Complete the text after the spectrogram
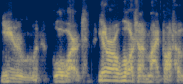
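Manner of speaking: low, cruel, evil, sadistic villain voice. Showing off a range of character voices, an evil, sadistic voice. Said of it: "evil, sadistic".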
